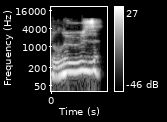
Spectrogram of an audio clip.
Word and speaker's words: lose: got loose and lose notice the difference in the pronunciation of s here and the first one loose is a s sound loose and the second lose the z sound lose loose and lose so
